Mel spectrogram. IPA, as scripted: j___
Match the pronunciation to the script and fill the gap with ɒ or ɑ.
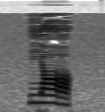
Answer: ɑ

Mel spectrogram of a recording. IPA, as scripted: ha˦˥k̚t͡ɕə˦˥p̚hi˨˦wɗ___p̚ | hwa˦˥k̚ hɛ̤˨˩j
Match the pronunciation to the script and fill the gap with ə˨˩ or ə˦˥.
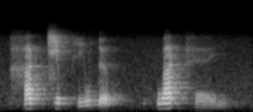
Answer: ə˨˩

